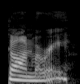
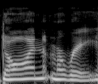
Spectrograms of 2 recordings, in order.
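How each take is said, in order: First: Dawn Marie said as one word, no break; run together. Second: Said in the usual way. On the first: Shown as a demonstration. Explaining to chat, Dawn Marie as one word. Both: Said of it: "all one word".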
